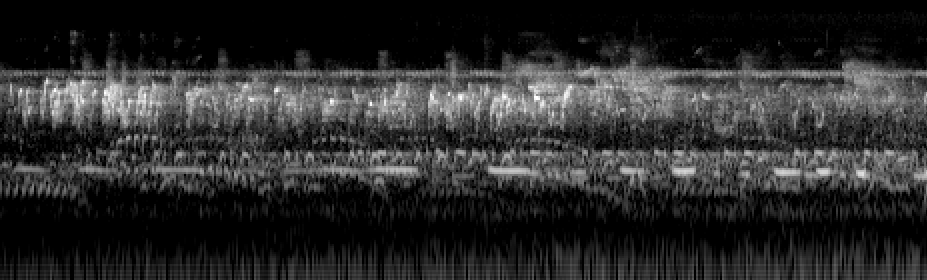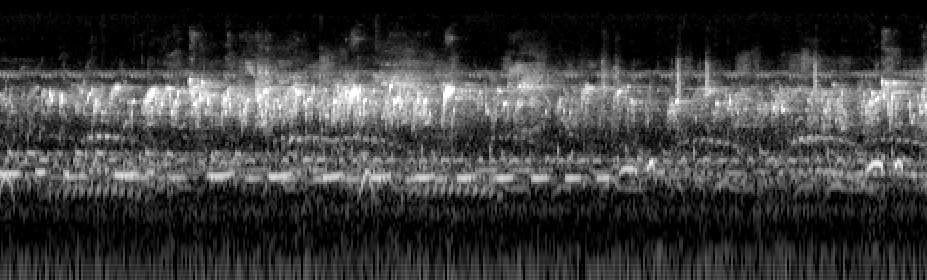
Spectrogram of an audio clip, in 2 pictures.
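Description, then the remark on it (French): A dense chorus of many birds calling and singing at once on the island of Gior in the Sine Saloum, Senegal, with soft turtle dove coos and bright, ringing calls of a yellow-crowned gonolek weaving through a steady, continuous wall of chirps and whistles. “Je laisse aller cette écoute où les tourterelles foisonnent, où la gonolèque de Barbarie résonne, où de nombreux oiseaux m'étonnent.”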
